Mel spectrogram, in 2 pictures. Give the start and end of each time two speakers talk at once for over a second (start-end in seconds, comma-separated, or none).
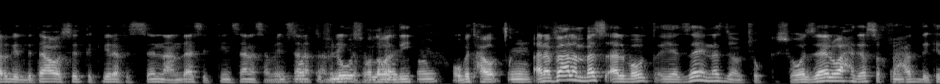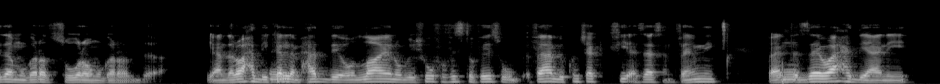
2.8-4.2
